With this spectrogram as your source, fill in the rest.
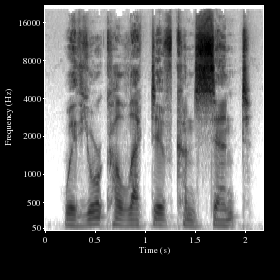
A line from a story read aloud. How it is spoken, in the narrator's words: I asked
